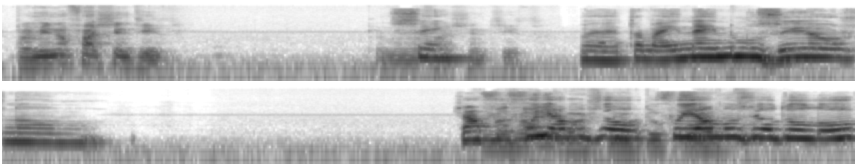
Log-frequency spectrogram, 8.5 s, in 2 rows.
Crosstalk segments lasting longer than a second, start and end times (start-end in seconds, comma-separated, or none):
6.7-8.0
